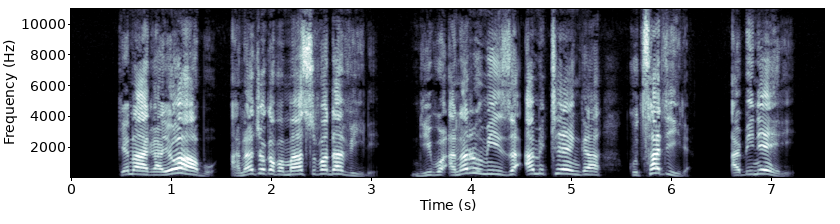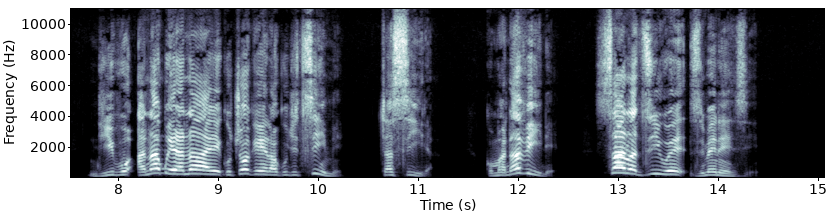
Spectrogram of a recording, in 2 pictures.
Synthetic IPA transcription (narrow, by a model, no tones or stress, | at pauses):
kɛnakajɔaɓɔa̰nat͡ʃɔkapamasɔpaɗavḭɗɛ | ndip̬ɔʔanatumizaʔamitʰɛŋɡa | kut͡sʰatiɾa̰ | aɓinɛɾḭ | ndip̬ɔʔanaɓwɛɾanajɛkut͡ʃɔk̬ɛɾak̬ut͡ʃit͡sʰimɛ | t͡ʃasiːɾa | kɔmaɗaviɗɛ | sanad͡ziwɛzimɛnɛːzi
